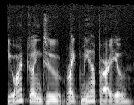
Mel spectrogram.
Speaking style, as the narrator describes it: she asked nervously

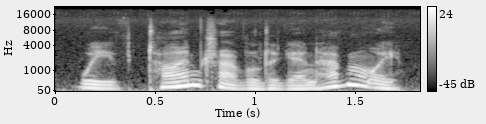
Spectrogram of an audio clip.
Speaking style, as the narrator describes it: said Kirsty calmly

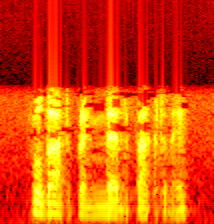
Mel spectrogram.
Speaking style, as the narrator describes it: said sharply

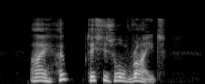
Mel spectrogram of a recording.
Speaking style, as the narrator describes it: said Nut nervously

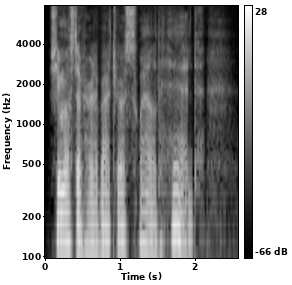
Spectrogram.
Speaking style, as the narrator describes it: Egwene said softly

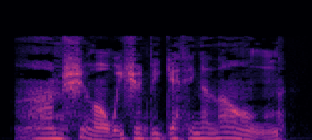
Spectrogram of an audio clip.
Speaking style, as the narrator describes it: muttered, without much conviction

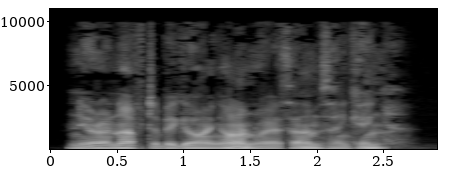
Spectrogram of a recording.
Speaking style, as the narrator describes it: Winter muttered under his breath

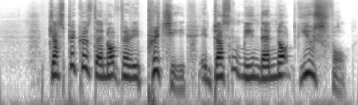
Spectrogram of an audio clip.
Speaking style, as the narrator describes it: Hermione snapped

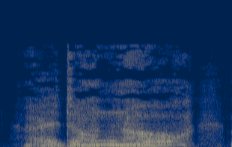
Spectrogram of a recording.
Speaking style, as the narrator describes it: Marsh said, his voice coming out in a growl

